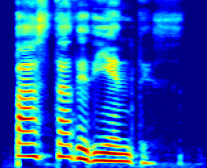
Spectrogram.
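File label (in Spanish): "PASTA DE DIENTES", Spanish, female; AppLenguaje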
